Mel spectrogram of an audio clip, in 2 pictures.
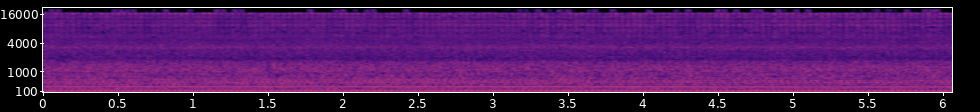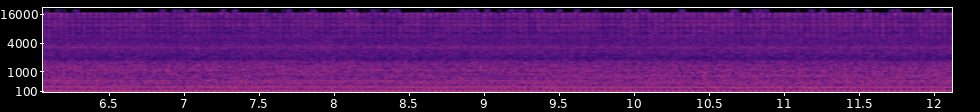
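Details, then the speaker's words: Friend's lawn mower that starts and dies, running with air filter on; runs steadily at fast pitch but uneven and unsettled, better than before, a remaining vacuum leak is suspected. "Okay, so that was better. That tells me we still got a leak somewhere."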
